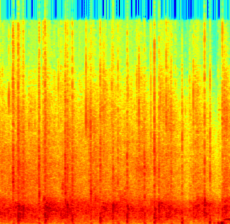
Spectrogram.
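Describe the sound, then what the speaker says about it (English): Audience applause at a Rockdale County Board of Commissioners meeting: loud, dense, sustained clapping from a roomful of people that keeps an even level throughout. "Let's give them a round of applause."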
